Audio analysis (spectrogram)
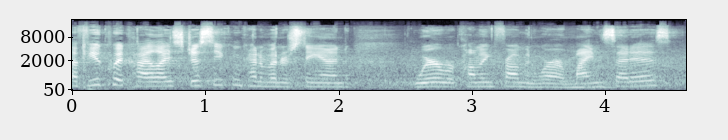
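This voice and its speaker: A woman with a fairly high voice speaks in a room with audible echo and noticeable background noise. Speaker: software company retail director. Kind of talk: conference presentation.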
